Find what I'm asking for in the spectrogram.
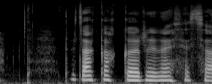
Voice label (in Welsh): "gogr", Welsh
